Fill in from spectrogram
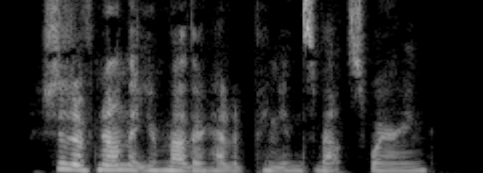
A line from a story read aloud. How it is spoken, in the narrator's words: Eddie laughed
